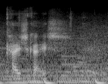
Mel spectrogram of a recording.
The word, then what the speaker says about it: Cascais: through our first day in kaishkaish learn how to pronounce it anything with the S on the end of it is a sh sound unless it has a vowel afterwards so I've learned that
